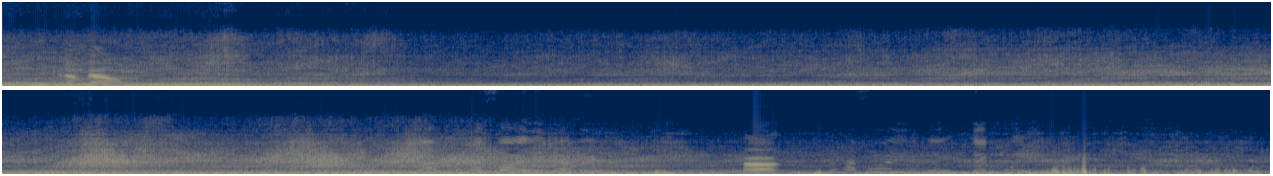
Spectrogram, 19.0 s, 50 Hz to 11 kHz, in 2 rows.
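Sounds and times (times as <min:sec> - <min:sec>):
motorboat engine running: 0:00.0 - 0:19.0.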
